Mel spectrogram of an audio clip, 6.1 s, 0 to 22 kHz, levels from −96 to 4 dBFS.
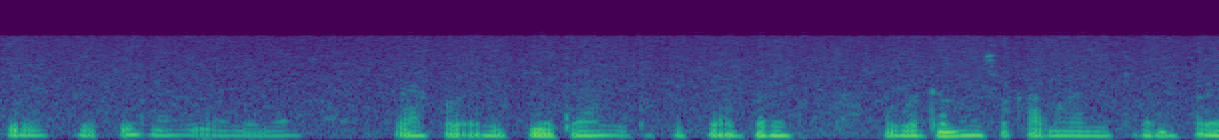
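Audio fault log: Throughout, noise suppressor artifacts: the room noise, which sits about 17 dB below the speech, drops away in the gaps and swells back under each phrase. The suppressor judges each frequency band frame by frame and pulls down what it takes for steady noise by about 18 dB. Its gain keeps switching as the speech starts and stops.
0.01–1.67 s, 2.20–2.42 s, 2.82–3.78 s, 3.99–4.44 s and 4.92–6.1 s, speech cut by the noise suppressor: soft consonants, word tails and quieter stretches sound swallowed or fade out, dipping by as much as about 17 to 19 dB. The opening span loses roughly a second and a half, and the later ones lose shorter pieces. The suppressor mistook these low-level speech parts for background noise and lowered them along with it, which is why they thin out instead of staying level.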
